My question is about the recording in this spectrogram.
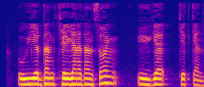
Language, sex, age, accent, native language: Uzbek, male, 18-24, Jizzax, Uzbek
